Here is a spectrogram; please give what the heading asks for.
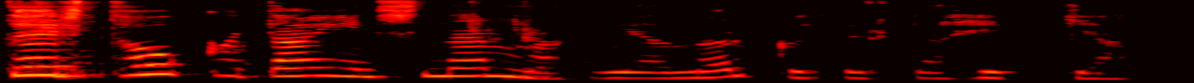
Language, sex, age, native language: Icelandic, female, 12, Icelandic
